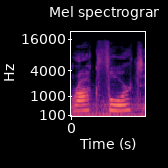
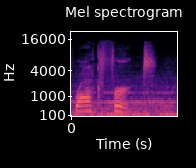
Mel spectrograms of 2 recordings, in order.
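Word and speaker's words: Rockfort Island: rockford island it's not rock fort it's not rockford i've heard it mispronounced so many times it's rock fert like with an e it's again a name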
